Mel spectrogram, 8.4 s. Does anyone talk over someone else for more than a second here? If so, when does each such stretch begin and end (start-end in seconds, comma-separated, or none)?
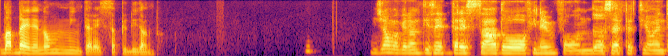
none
